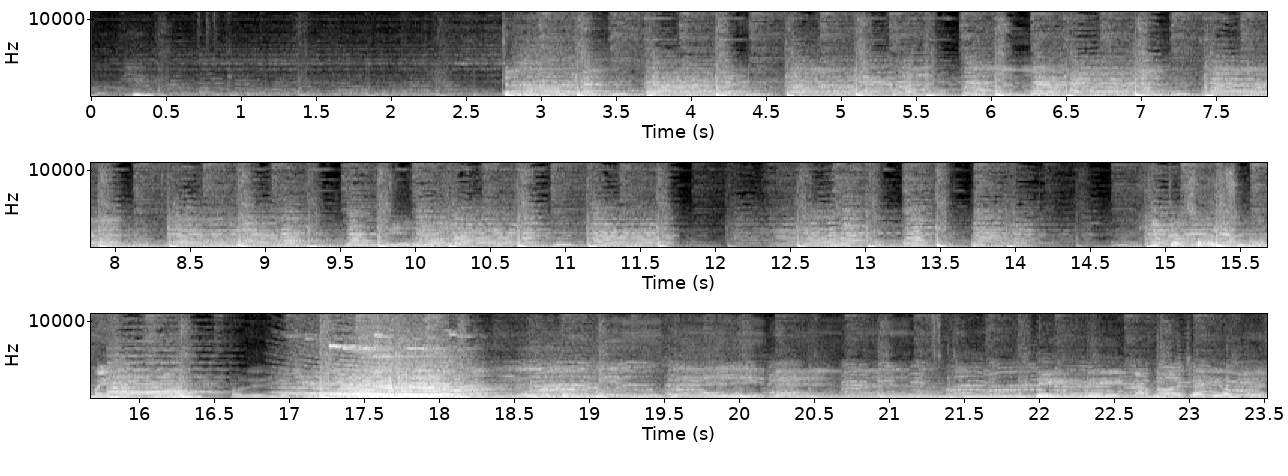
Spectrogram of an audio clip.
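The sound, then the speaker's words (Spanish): A song's chorus bursts in loudly after a brief, quieter opening, a full band driving a steady beat with dense layered instruments and vocals, building to an even louder swell near the end. “déjalo que llegue el estribillo. Ahí vas a tener. La explosión.”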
